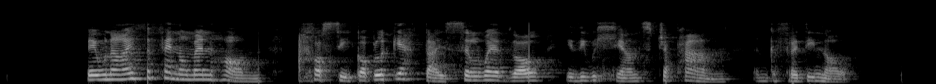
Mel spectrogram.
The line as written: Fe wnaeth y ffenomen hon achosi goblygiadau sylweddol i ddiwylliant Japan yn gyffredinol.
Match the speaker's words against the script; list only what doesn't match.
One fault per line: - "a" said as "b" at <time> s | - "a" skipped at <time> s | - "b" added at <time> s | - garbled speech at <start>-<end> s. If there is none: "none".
none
